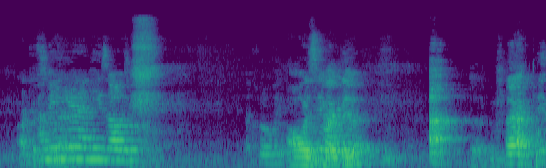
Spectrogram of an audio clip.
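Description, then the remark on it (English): A voice imitates the cartoon character Rick's constant burping with drawn-out, gurgling vocal bursts, followed by more burp-laden voicing and sharp noisy blasts. It is loud throughout. “And he's always... always burping?”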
